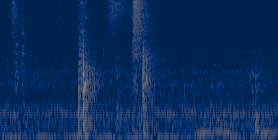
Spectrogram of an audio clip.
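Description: Two light knocks a little under half a second apart as a handbag is handled and lifted out of its cardboard box.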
